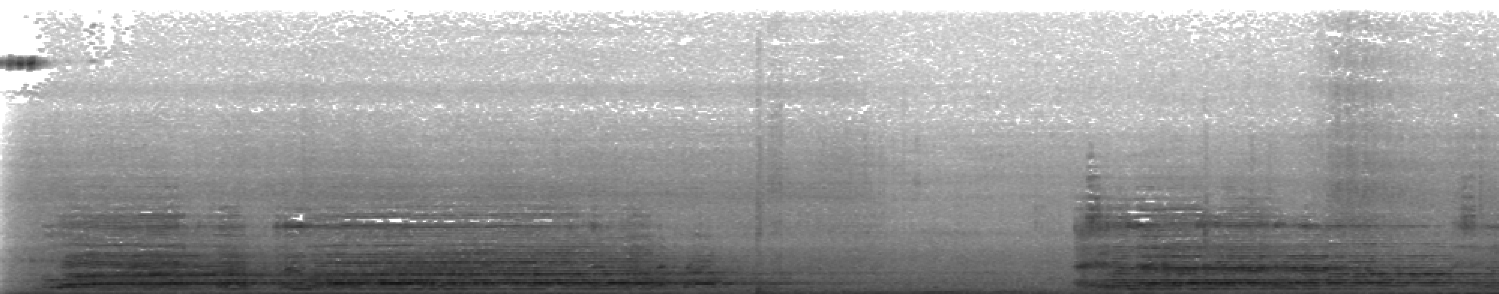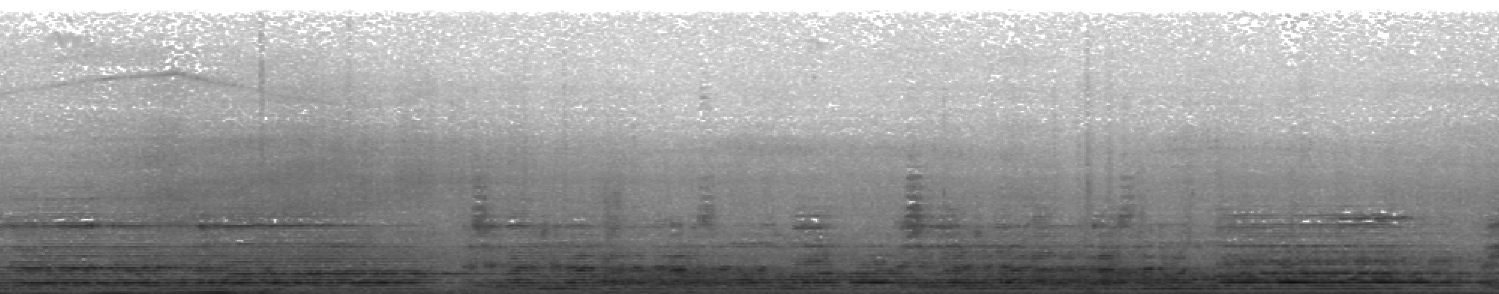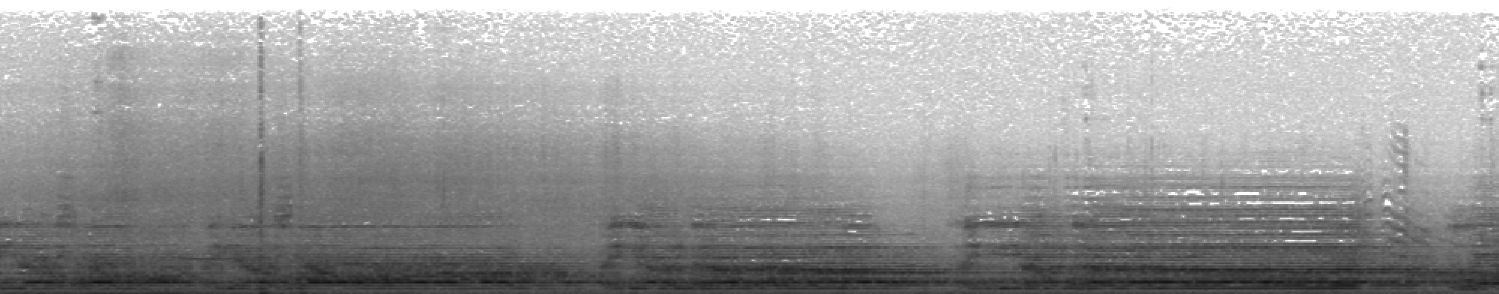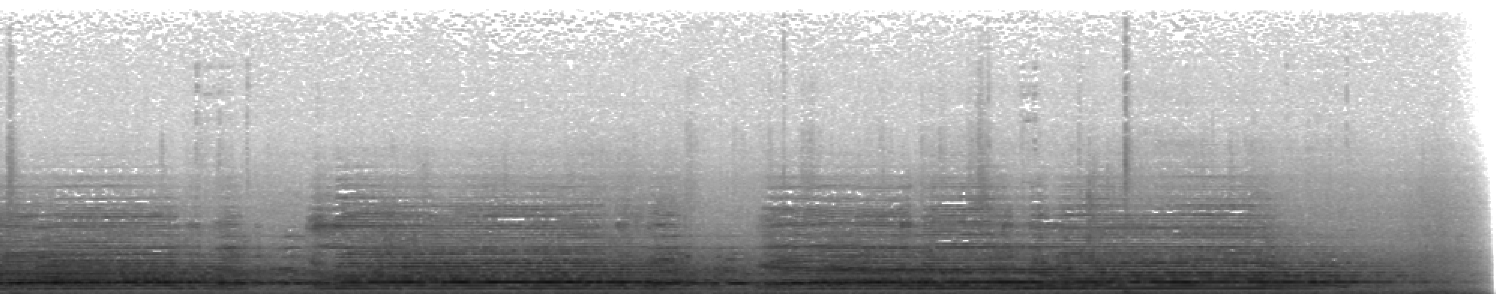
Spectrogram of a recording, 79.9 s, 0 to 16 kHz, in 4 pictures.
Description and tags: Tangier-call to prayer
Typical friday's call to prayer (extract) among a quite urban ambient. The natural delay effect is generated by the sound bouncing over the buildings walls.
Zoom H2
Tangier
january 2011
Morocco, prayer, street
